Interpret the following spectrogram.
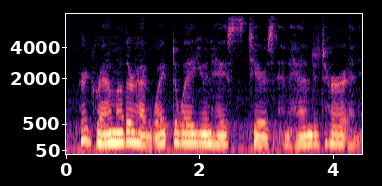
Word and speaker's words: Unhei: "It is spelled Unhei. It's pronounced Unhei." "Oh, it's you-hey," said a boy. "Like you. Hey.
